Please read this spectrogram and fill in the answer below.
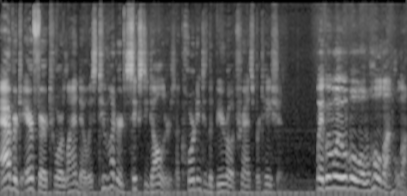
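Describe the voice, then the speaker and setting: Very fast speech from a man with fairly high pitch, very wide pitch swings and big swings in loudness, amid noticeable background noise. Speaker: streamer. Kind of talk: comedic dramatic reading of an article.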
